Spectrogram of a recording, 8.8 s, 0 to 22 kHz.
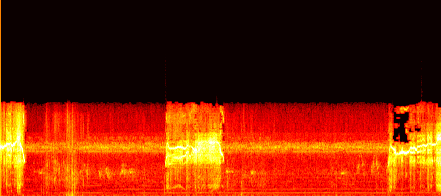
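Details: Nest of an owl in Indiantown, Florida, at 7:20 pm, February 11, 2014, mother arriving with an insect for the chick: three rasping hiss-screeches roughly four seconds apart over a faint steady hum.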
